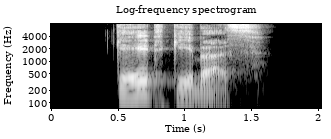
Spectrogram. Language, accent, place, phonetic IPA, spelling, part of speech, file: German, Germany, Berlin, [ˈɡɛltˌɡeːbɐs], Geldgebers, noun, De-Geldgebers.ogg
- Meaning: genitive of Geldgeber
